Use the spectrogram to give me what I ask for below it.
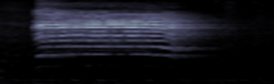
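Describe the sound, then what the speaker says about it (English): A baby goat gives one loud, sustained bleat with a clear quavering tone, heard alone in a quiet setting with no talking. "The baby goat."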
